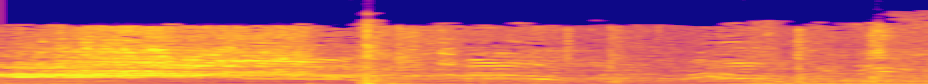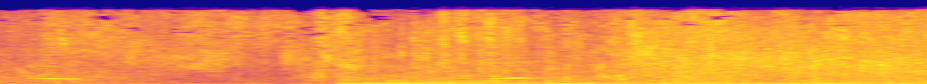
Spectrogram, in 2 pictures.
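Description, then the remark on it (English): A car skids with squealing tires over a rumbling engine in a video clip being played, a sharp bang cutting in early, while indistinct voices murmur in the background and a heavy low drone swells near the end. “When I think of the world ending, I think of that video of the car.”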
